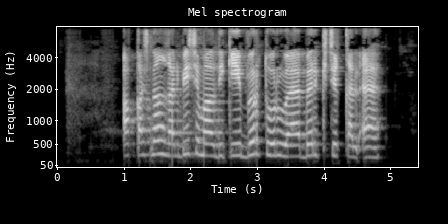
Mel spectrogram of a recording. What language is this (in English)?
Uyghur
